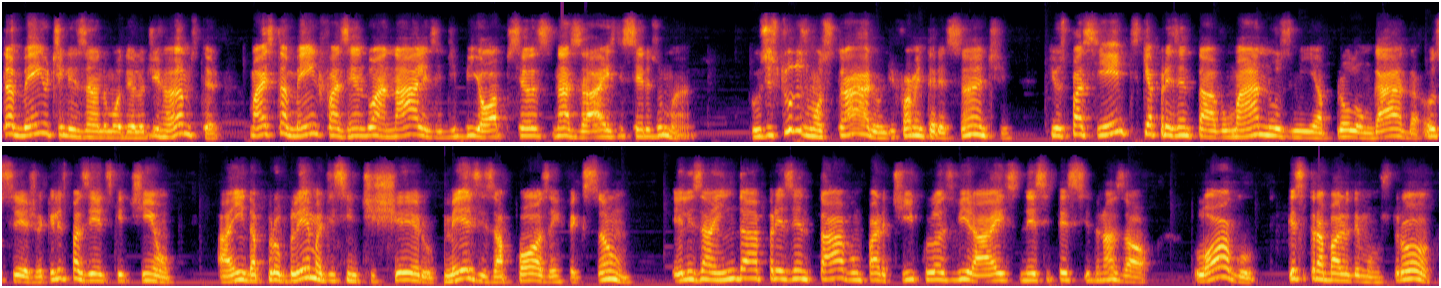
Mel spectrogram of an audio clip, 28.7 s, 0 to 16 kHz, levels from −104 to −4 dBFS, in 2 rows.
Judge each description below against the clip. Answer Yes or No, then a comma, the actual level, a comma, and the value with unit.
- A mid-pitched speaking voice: Yes, medium, 180 Hz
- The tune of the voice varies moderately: Yes, average, 4.5 semitones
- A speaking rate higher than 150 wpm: No, slow, 120 wpm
